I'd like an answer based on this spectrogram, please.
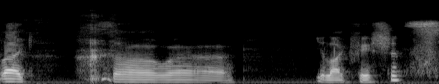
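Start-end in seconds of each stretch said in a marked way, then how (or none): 1.1-4.4 slow, clumsy, awkward and pathetic flirty tone. Retelling how the store owner hits on Esther: imitating awkward flirting.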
